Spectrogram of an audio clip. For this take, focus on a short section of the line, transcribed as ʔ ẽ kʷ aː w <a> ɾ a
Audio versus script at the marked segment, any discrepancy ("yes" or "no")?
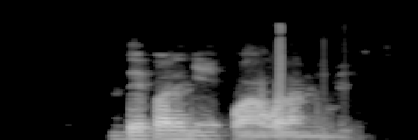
no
